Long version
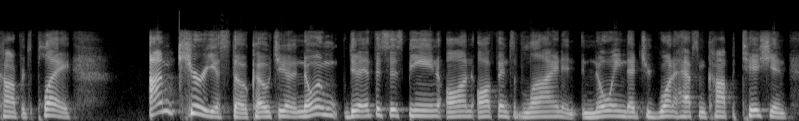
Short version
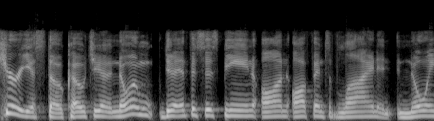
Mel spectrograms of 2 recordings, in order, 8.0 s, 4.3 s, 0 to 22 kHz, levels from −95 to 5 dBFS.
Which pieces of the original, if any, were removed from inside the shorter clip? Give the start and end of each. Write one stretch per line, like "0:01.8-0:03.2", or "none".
none

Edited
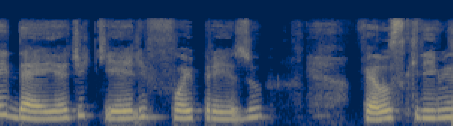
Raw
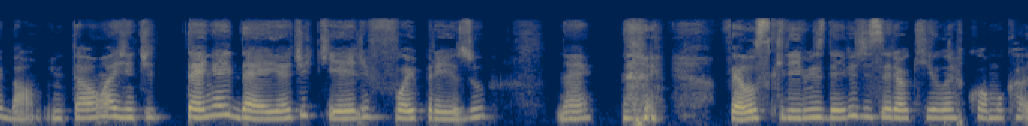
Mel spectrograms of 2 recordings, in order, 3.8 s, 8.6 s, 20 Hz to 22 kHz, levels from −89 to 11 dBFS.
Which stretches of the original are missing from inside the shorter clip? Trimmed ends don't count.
0:04.3-0:05.5

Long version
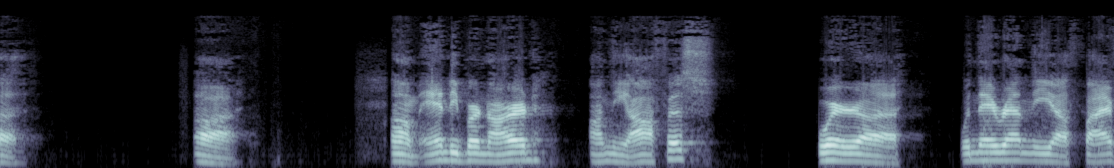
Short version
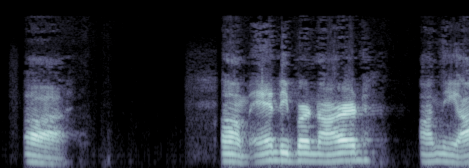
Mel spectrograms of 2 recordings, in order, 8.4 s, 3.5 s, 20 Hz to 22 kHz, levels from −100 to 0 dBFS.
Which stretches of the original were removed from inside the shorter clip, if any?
none

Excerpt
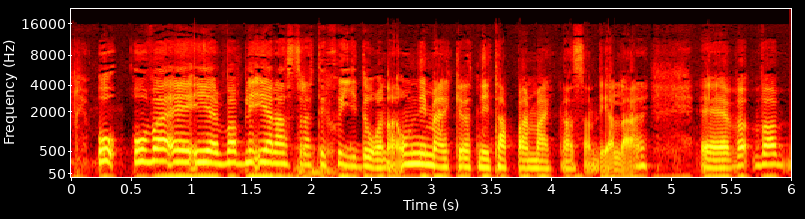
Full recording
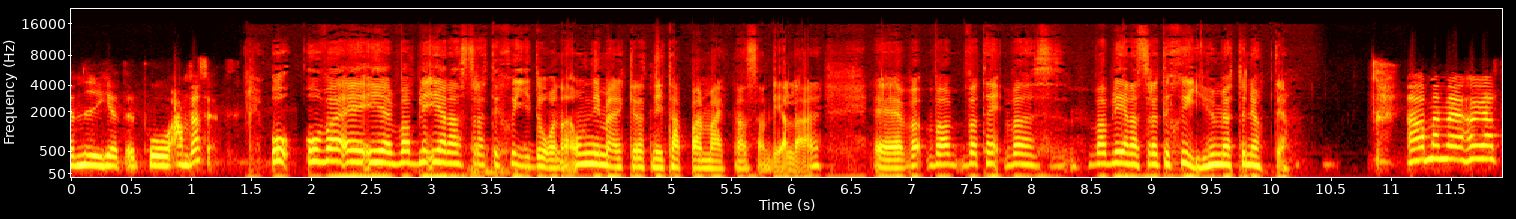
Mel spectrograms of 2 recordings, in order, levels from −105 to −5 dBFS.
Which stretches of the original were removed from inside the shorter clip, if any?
none

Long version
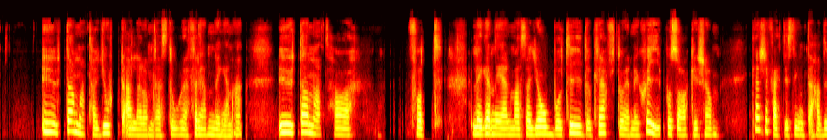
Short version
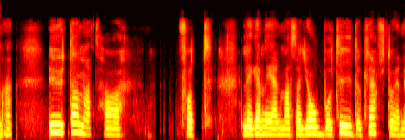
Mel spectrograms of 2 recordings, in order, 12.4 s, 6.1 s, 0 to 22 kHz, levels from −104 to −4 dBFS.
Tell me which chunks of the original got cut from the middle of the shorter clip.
none

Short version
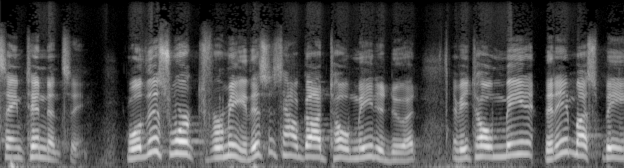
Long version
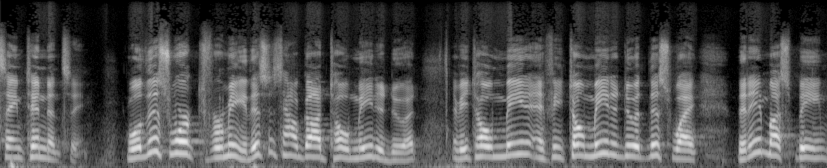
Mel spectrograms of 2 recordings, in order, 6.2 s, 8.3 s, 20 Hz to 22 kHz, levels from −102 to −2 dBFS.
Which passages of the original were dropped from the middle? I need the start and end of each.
0:05.3-0:07.2

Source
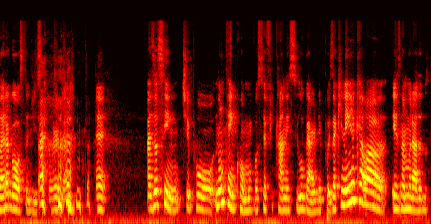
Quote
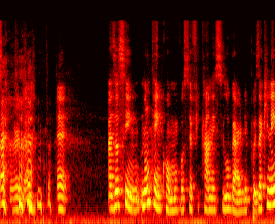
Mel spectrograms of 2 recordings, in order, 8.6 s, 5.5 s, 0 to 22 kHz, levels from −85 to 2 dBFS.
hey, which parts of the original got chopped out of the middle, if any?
0:03.6-0:04.3

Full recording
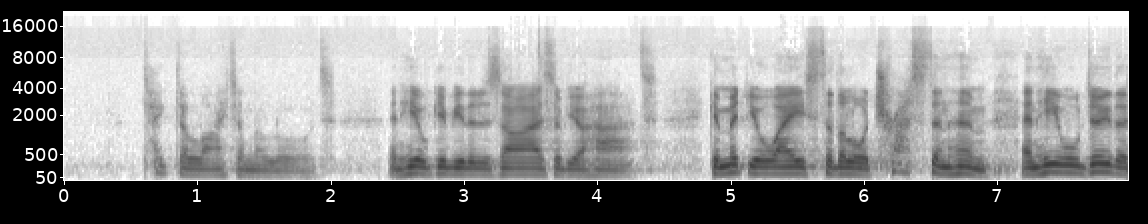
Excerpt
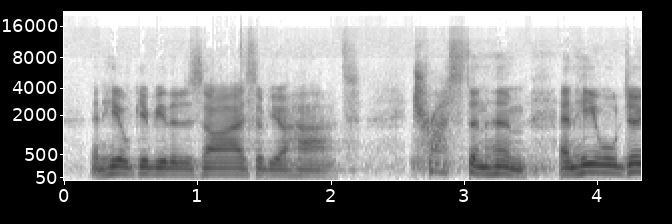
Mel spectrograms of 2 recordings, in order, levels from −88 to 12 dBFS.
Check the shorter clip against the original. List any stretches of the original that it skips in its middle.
0:04.8-0:06.1

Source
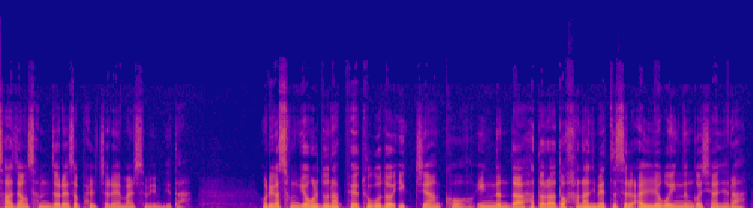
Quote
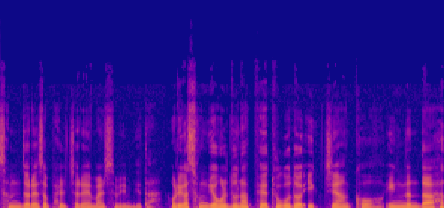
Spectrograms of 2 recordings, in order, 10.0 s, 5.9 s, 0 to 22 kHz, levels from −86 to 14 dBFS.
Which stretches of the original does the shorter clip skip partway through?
0:02.6-0:03.4

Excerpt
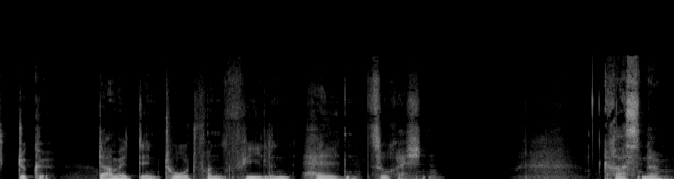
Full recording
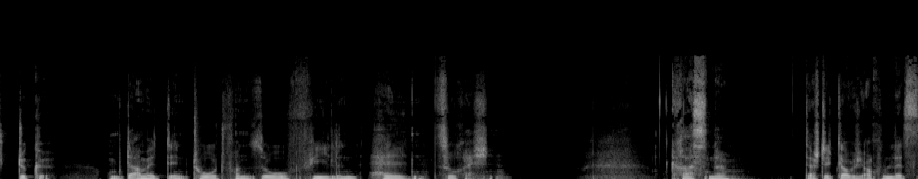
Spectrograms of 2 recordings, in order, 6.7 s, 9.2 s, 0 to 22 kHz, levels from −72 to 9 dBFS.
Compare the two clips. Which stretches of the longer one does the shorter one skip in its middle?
0:01.0-0:01.2
0:02.5-0:02.9

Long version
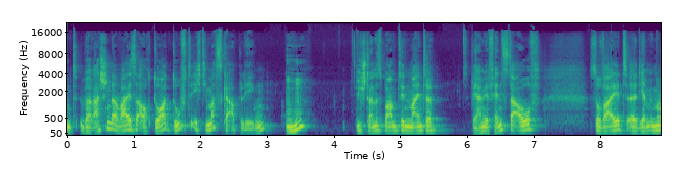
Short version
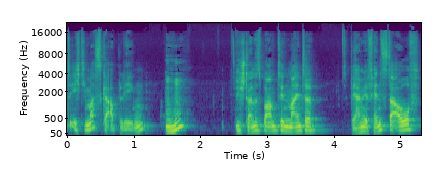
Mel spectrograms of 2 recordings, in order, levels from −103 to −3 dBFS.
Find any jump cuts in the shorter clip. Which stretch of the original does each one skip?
none

